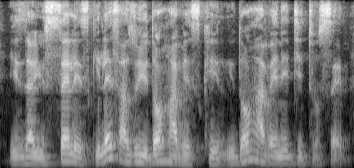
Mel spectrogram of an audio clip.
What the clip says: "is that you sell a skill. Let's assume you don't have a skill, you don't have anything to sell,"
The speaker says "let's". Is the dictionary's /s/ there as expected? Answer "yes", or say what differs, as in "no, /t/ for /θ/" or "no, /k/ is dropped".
yes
